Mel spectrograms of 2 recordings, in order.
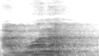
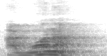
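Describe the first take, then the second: First: The words are run together into a contraction. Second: The words are run together into a contraction.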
